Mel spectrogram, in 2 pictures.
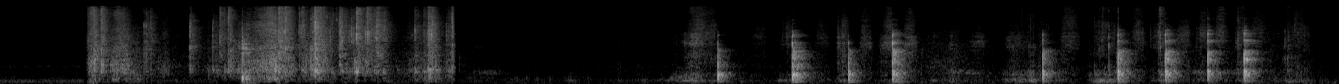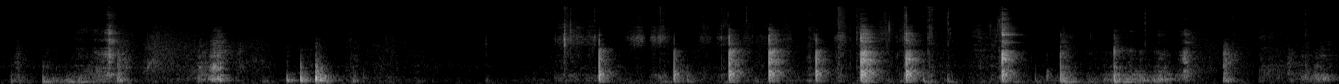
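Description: Knife cutting through the crisp, crumbly shortbread topping and crust of a baked blackcurrant cheesecake tart on a plate, in a run of short crunches, several a second, with a pause in the middle. Before the cutting, a few seconds of dense rustling noise.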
